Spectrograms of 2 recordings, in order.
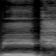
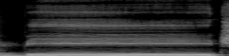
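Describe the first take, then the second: First: The vowel is said quickly and short. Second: The vowel is held out long. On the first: "You can say it quickly, like" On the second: "or you can say"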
